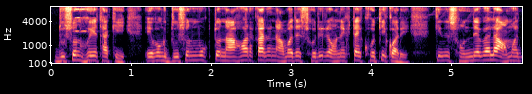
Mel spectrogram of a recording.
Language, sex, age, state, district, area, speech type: Bengali, male, 60+, West Bengal, Paschim Medinipur, rural, spontaneous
